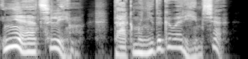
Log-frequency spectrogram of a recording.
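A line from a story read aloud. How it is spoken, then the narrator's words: Soft interruption. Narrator (Russian): мягко перебил бандита Бабарский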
